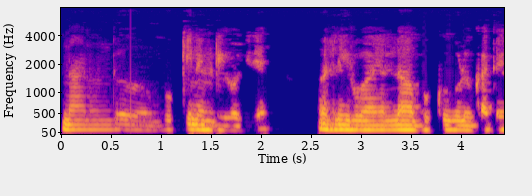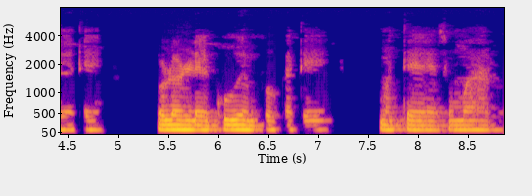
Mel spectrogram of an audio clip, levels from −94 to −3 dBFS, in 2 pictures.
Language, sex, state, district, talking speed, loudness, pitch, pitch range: Kannada, male, Karnataka, Shimoga, 130 wpm, -20 LUFS, 110 Hz, 105-115 Hz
